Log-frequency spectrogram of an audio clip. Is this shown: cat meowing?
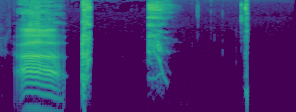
no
